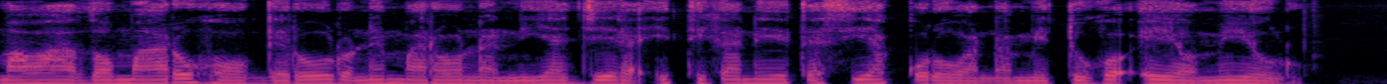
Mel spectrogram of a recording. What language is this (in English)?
Kikuyu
